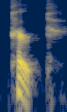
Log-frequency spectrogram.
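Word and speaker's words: Circe: However, Cirque was in fact originally a Greek goddess where her name was written as Kirk and pronounced as such, just as in numerous similar cases of words of Greek origin.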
